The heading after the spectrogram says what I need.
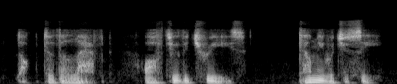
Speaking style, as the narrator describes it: whispered in her ear

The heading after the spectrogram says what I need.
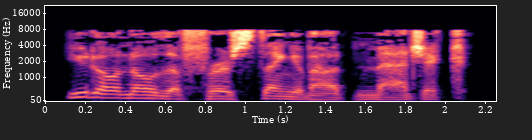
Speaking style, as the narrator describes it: Zed snapped

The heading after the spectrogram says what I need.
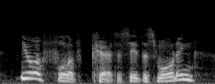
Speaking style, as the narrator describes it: laughed Legolas

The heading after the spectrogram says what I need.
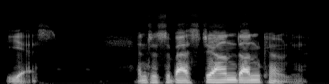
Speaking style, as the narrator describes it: he answered firmly, with the faintly proud smile of stressing his firmness

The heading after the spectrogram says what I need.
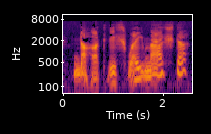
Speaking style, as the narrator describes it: pleaded

